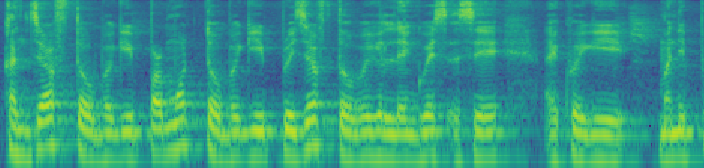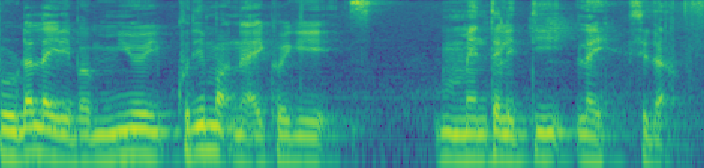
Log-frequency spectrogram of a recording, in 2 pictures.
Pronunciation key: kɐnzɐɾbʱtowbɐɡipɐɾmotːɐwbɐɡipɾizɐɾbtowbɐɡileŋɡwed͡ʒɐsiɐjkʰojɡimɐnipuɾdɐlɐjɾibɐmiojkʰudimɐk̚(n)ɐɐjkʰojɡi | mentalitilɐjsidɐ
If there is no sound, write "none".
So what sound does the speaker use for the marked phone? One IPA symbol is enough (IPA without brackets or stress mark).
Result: n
